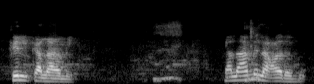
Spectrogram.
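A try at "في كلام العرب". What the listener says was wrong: ফিল কালামে না, ফি কালামিল আরবি।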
